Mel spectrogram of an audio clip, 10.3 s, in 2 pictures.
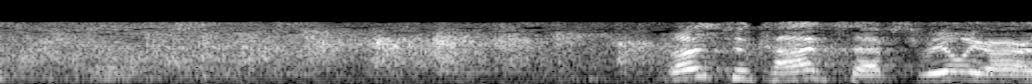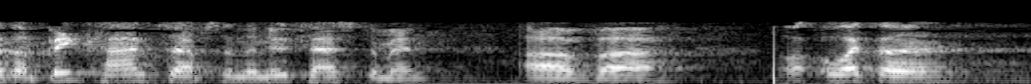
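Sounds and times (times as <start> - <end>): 
crowd clapping: 0.0 - 5.2
speech: 3.4 - 10.0.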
